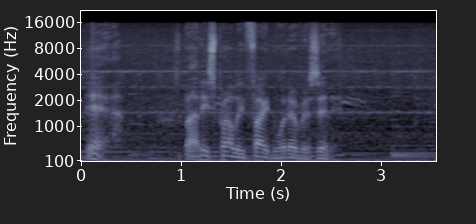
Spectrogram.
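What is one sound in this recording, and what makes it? A man answers in a worried, hushed voice.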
